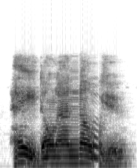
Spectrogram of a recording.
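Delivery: put-on corny American accent, high and slow. Retelling what a girl said to them, in a put-on American accent. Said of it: "You have to do that accent".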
